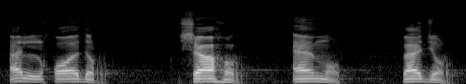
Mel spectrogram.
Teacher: Ketika kita waqaf pada seluruh ayat di dalam surat Al-Qadar ini, ra-nya dibaca dengan tebal, bukan tipis. Ya, dibaca dengan jelas. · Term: ra sukun karena waqaf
